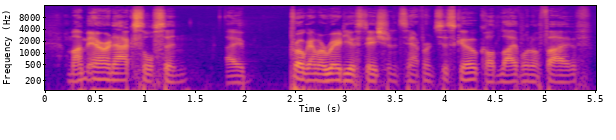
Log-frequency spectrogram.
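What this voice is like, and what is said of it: Congested, sick-sounding voice. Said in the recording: “sorry I have a cold.”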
